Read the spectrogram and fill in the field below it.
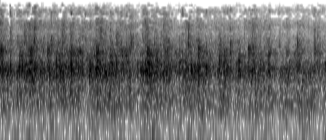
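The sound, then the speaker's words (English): An audience claps together during a church sermon, a 'clap offering', in a steady, dense wash of applause that holds at an even, fairly loud level throughout, with no voices standing out. “Please, the clap offering is free.”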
